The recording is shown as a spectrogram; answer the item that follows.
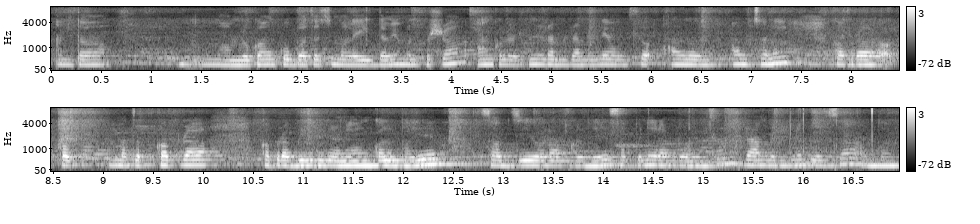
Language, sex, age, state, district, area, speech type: Nepali, female, 30-45, West Bengal, Alipurduar, urban, spontaneous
